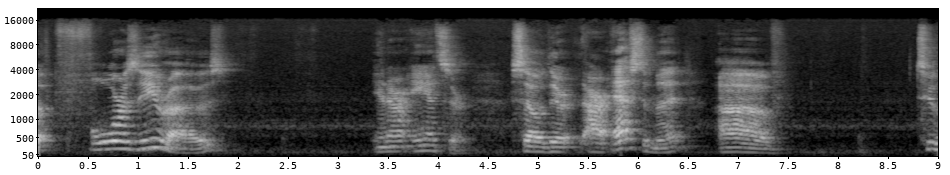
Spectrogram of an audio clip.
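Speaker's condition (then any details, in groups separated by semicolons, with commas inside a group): No condition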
